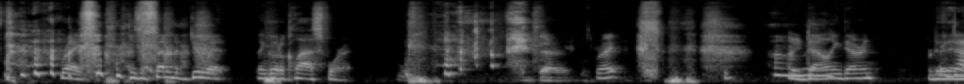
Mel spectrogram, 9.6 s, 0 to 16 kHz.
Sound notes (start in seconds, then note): 4.0 laughing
